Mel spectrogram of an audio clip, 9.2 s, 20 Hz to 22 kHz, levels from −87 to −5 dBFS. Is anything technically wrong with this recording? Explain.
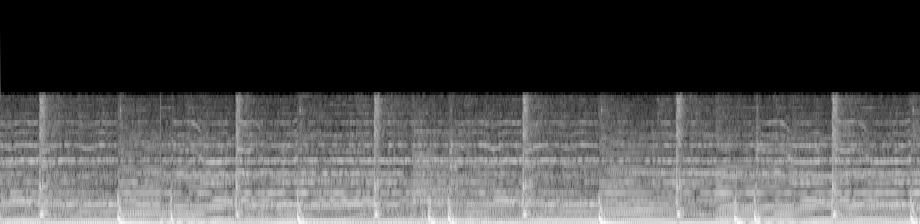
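Yes, there are two kinds of fault.

Skip ahead at 1.6 s: the receiver dropped a block of audio while later audio was already queued, so playback jumps forward with no fill in between. Roughly a second of material is gone, and the two sides of the gap are spliced almost directly, which also cuts the playback delay by about that much. You hear an abrupt discontinuity where the sound leaps ahead mid-flow.

Jitter buffer speed-up from 1.64 to 3.05 s and again from 3.64 to 5.55 s: the buffer held more audio than its target, so it repeatedly removed short pitch-period-length pieces to catch up. The first stretch runs at 122% speed, shedding roughly a third of a second, and sounds noticeably hurried. The second runs at 105%, dropping about a tenth of a second, a milder rush. In both, the pitch stays unchanged. Throughout, the G.711 mu-law call codec limits the sound to below 4 kHz.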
